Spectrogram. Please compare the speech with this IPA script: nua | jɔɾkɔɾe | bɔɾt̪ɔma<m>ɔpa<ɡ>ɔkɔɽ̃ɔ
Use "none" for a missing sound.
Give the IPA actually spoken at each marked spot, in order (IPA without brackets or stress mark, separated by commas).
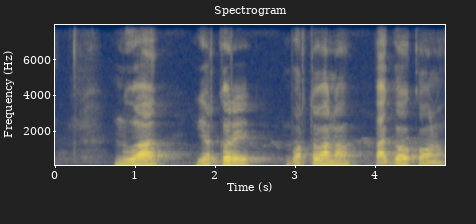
n, ɡ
